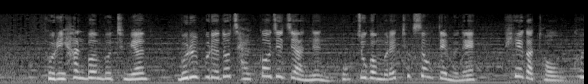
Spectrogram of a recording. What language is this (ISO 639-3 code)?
kor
